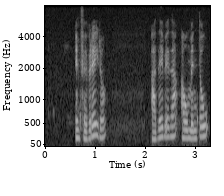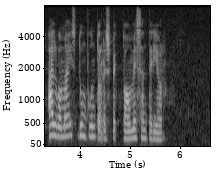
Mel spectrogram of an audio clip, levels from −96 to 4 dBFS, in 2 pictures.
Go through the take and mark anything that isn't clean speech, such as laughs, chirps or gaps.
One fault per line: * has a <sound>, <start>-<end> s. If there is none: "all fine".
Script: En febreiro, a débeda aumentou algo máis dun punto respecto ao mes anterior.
all fine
